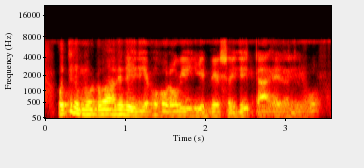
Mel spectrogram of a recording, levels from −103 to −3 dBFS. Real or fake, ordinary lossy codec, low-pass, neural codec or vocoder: fake; none; 7.2 kHz; codec, 16 kHz, 1 kbps, FreqCodec, smaller model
